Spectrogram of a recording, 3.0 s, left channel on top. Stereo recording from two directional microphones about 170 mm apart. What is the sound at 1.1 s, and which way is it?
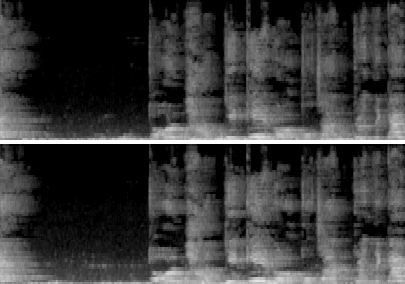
A woman's voice, 20° left (ahead or behind).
